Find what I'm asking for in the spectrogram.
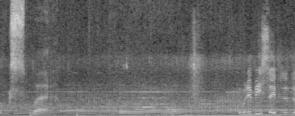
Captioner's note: boat droning; pensive music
